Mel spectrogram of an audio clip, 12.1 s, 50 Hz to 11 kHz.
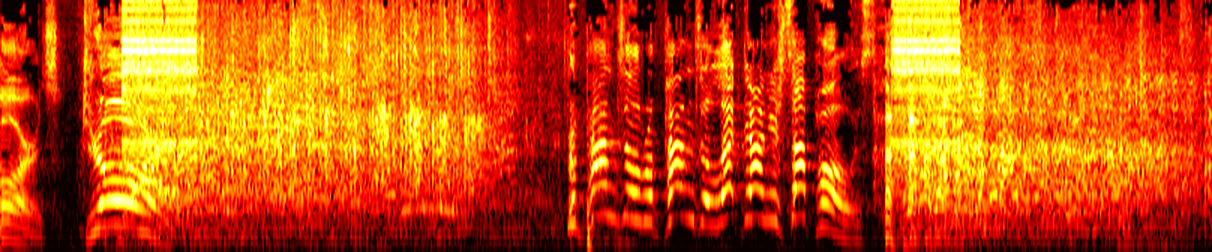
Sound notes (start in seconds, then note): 1.2 buzzing; 1.9 applause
